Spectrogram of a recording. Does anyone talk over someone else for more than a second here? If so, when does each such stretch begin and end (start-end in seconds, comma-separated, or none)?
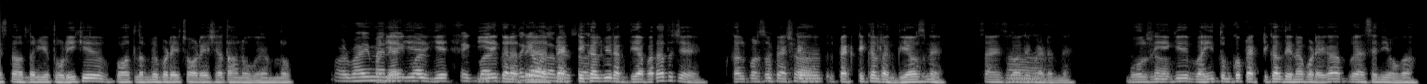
3.8-5.9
